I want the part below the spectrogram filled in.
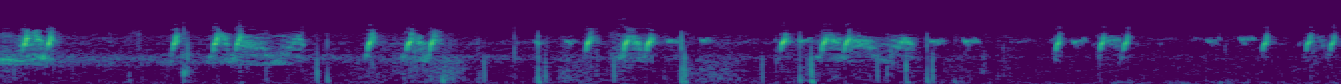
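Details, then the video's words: Repeated short, clipped notes from a female quail, grouped in uneven runs of two to four and roughly a second apart, over faint background hiss. "Female Quail Sound// مادی بٹیر کی آواز"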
